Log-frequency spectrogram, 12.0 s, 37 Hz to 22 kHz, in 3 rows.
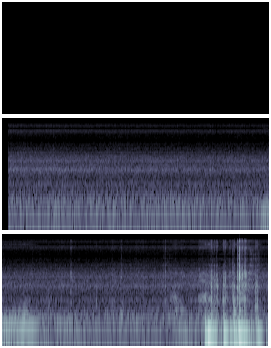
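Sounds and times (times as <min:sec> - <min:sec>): motorcycle engine idling: 0:04.2 - 0:12.0
motorcycle throttle rev: 0:07.9 - 0:09.4.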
